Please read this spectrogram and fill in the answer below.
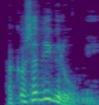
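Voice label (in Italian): "digruma", vocabolario dialettale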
